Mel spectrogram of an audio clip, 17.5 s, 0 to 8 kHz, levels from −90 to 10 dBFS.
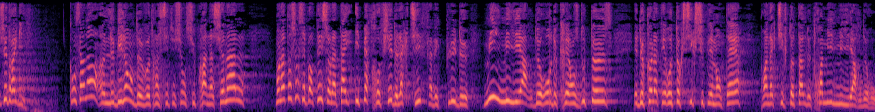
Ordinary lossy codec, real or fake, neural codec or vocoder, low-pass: none; fake; codec, 16 kHz, 16 kbps, FreqCodec, larger model; 7.2 kHz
